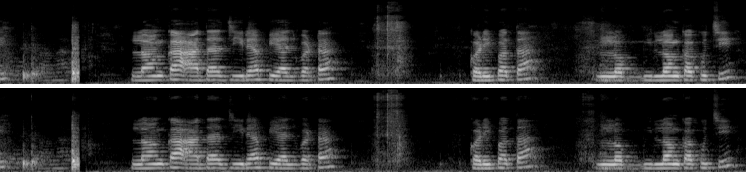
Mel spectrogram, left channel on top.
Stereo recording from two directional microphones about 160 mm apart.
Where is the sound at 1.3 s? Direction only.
20° right (ahead or behind).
